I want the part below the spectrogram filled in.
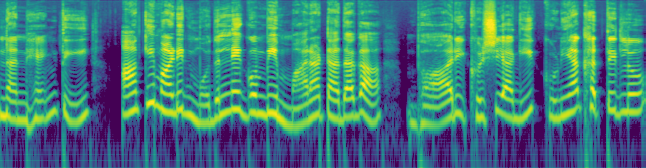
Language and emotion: Kannada, happy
